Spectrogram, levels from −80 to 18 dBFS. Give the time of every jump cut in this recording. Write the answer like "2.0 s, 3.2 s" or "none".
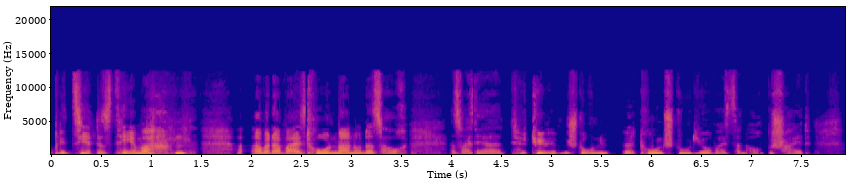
2.5 s, 3.3 s, 4.2 s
